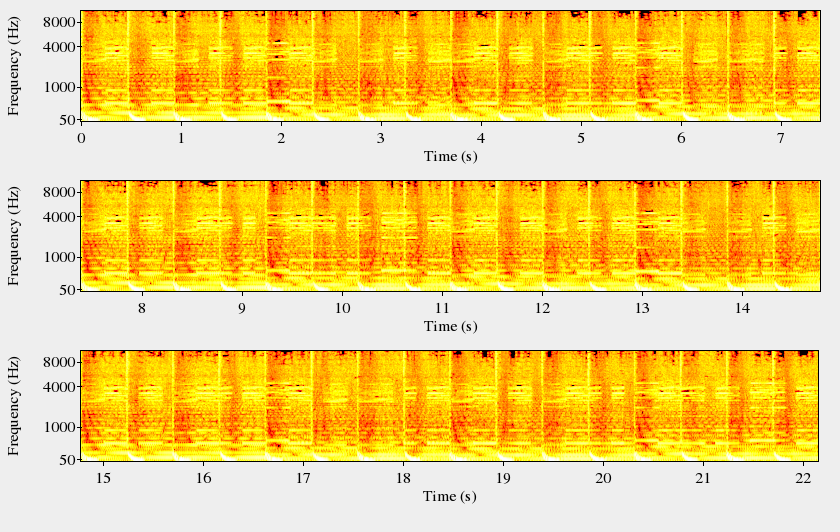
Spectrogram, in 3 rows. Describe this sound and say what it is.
FL Amazing Melody Loop 3
soundeffect, fruity, awesome, fruityloops, simple, great, amazing, library, effect, short, cool, fl, music, original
